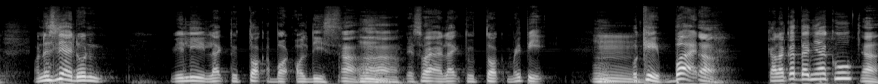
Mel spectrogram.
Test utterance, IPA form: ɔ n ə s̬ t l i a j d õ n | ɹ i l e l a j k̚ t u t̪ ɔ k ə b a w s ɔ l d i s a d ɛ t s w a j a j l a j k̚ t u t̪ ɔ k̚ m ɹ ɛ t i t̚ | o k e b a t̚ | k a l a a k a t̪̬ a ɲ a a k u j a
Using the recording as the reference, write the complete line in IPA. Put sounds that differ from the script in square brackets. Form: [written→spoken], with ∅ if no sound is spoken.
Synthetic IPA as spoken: ɔ n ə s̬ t l i a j d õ n | ɹ i l [e→i] l a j k̚ t u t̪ ɔ k ə b a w [s→t] ɔ l d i s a d ɛ t s w a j a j l a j k̚ t u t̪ ɔ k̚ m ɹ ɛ [t→p] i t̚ | o k e b a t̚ | k a l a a k a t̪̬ a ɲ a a k u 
